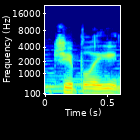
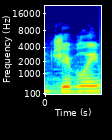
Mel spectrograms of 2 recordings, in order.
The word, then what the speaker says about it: Ghibli: good eager Shikari says I thought it's supposed to be a hard G in Ghibli no no no it's a jeopardy and I know that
